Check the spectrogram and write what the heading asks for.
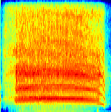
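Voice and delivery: loud fangirl scream; excited squeal. Retold or imitated. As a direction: shriek with joy. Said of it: "I squealed like a girl".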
